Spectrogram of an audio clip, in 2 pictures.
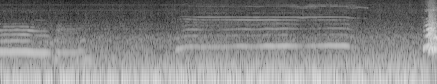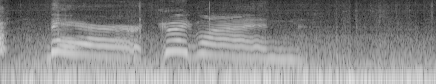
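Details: Zeenah, a dog, inside a motorhome, 'talking' because she wants her bone: drawn-out whining tones, some held steady and others rising and falling in short yowling bursts, mixed with a woman's voice and low engine rumble.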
